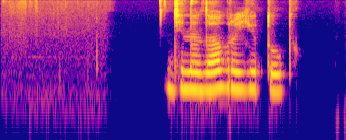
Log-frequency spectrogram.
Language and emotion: Russian, neutral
